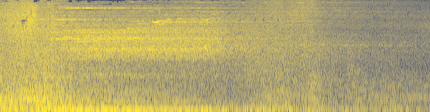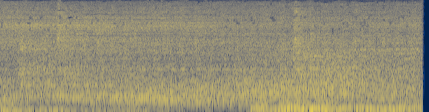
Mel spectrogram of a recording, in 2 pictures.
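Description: Triumphant music swells and then fades.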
